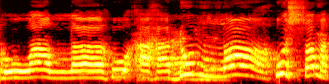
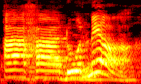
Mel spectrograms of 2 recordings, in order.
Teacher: Tanwinnya hilang kan jadi nun lagi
